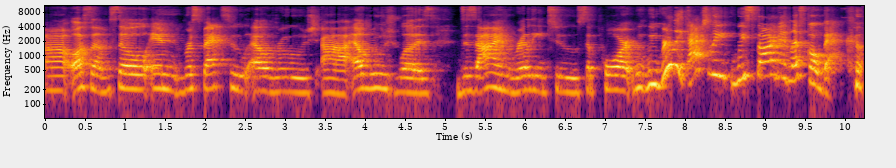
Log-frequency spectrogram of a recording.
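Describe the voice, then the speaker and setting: A woman from Queens, a business co-founder chatting as a podcast guest, lively and laughing as she talks. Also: medium pitch, takes it slowly, roomy sound. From Queens, New York. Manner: animated, laughs while talking. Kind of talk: casual chat.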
